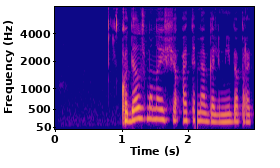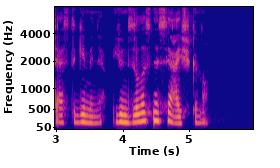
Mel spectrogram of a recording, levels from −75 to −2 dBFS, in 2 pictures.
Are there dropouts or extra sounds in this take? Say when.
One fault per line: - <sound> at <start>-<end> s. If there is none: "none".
- dropout at 2.1-2.1 s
